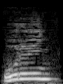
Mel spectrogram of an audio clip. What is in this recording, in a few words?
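level, Basque; gcompris-data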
